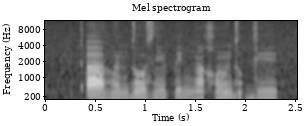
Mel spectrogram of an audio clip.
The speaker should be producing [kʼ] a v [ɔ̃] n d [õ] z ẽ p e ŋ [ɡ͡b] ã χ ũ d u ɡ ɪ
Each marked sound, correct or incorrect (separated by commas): correct, incorrect, incorrect, incorrect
